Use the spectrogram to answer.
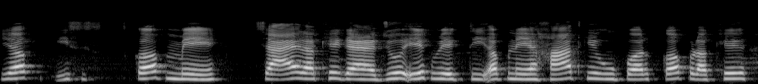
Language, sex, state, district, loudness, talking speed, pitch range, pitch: Hindi, male, Bihar, Muzaffarpur, -18 LUFS, 140 wpm, 235-265 Hz, 245 Hz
